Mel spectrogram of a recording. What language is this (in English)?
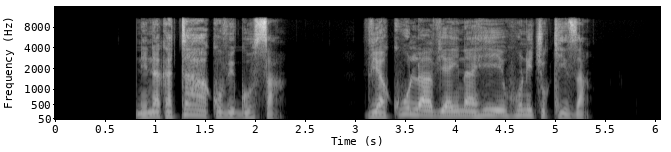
Swahili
